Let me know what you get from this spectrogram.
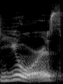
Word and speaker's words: URS: Which is pronounced yours. People call it URS because it's spelled URS, but I was being tricky. My friends still say, give me some of that URS makeup. But no, it's called yours.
